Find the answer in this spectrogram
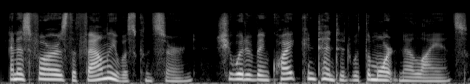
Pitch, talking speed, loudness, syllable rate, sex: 200 Hz, 230 wpm, -17 LUFS, 6.4 syllables/s, female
